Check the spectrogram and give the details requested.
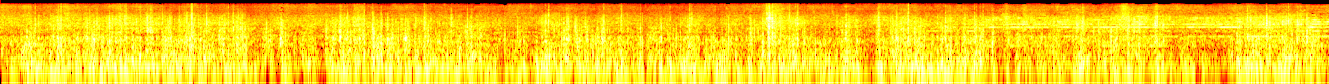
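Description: Wind buffeting the microphone over the steady rumble of a passenger train coach running at speed, heard from its open doorway.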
